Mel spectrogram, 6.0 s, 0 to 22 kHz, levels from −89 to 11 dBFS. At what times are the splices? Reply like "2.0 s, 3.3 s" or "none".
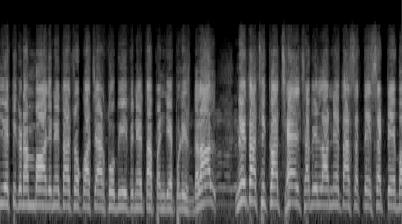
none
